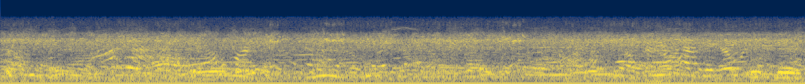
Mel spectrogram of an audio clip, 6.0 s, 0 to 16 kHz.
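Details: A flock of parakeets in Zoo Atlanta's walk-through aviary housing more than 500 parakeets chatters continuously with many overlapping chirps and warbles, as people's voices murmur underneath.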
